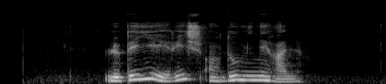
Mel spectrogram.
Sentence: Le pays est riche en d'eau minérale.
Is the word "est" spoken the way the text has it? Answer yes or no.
yes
